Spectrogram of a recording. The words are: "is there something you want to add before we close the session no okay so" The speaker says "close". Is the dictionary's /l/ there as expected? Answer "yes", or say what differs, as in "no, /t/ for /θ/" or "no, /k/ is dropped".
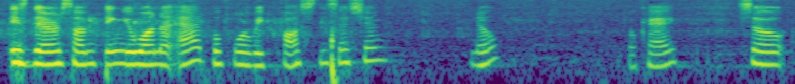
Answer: no, /l/ is dropped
